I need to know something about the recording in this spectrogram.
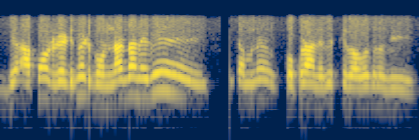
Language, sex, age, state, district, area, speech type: Odia, male, 45-60, Odisha, Nuapada, urban, conversation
